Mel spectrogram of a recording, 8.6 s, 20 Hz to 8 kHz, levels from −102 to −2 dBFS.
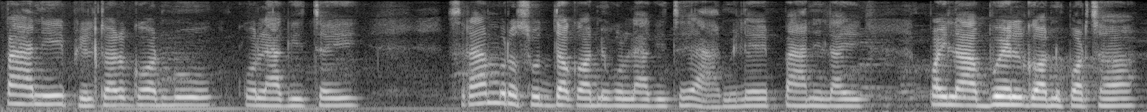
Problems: constant background noise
